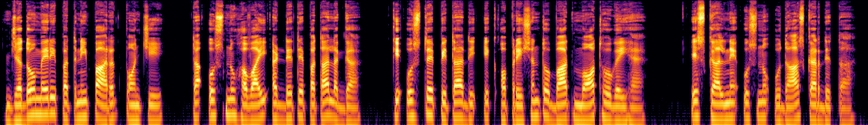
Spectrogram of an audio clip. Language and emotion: Punjabi, sad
